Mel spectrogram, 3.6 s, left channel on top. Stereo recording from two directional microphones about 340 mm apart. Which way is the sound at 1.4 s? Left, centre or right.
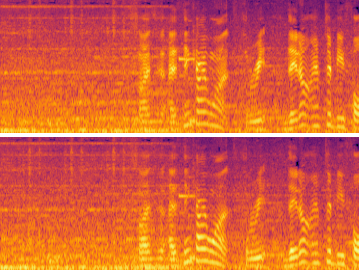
Centre.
